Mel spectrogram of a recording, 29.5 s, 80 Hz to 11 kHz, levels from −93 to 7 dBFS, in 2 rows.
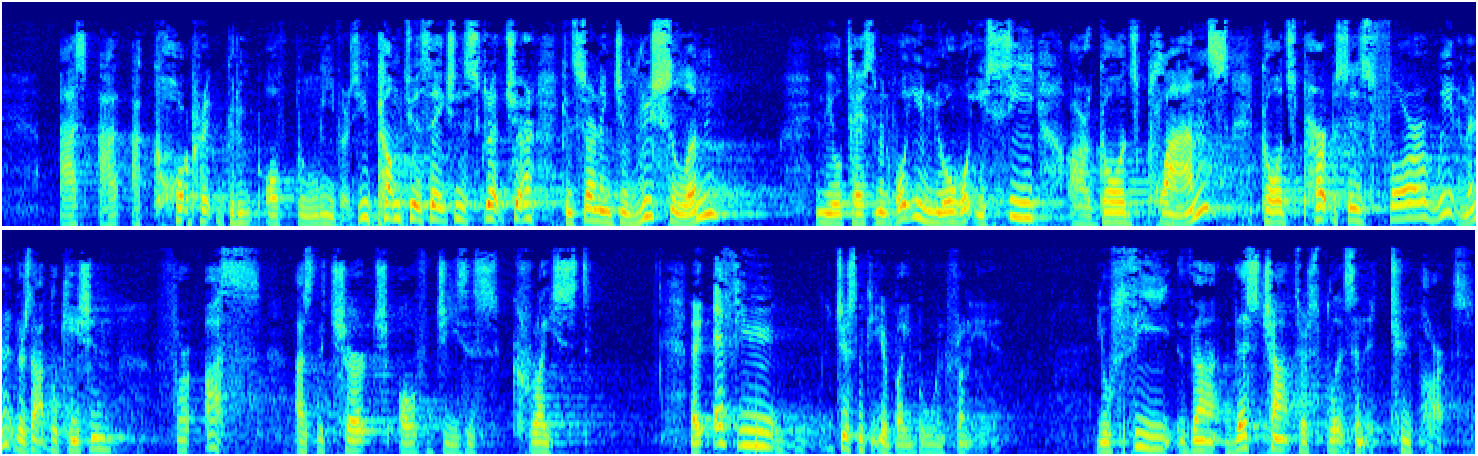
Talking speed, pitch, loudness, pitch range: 135 wpm, 150 Hz, -30 LUFS, 130-210 Hz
